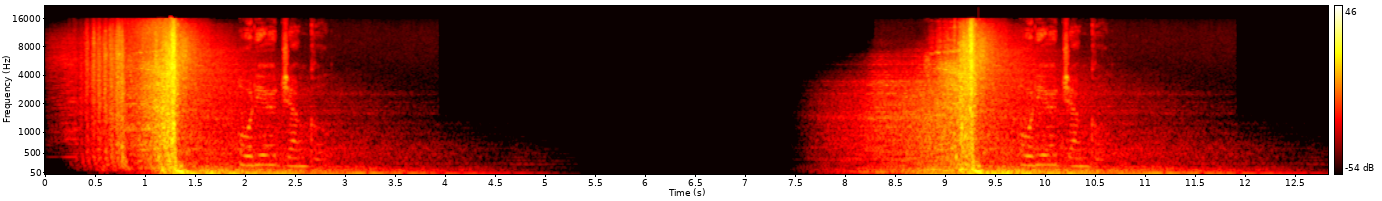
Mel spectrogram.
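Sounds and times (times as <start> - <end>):
futuristic impact: 0.2 - 4.9, 7.8 - 12.8.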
